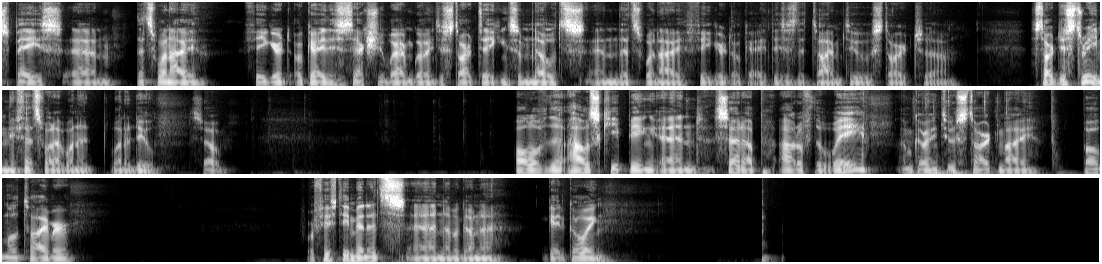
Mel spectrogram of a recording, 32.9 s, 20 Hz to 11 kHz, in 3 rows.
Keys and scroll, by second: 13.9 super+3, 14.9-16.2 typing, 19.7-21.6 typing.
